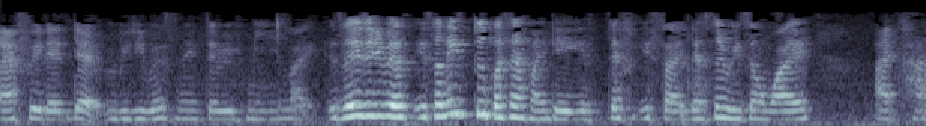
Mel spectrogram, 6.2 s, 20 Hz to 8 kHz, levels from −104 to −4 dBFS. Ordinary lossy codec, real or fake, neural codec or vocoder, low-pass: MP3, 24 kbps; real; none; 7.2 kHz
